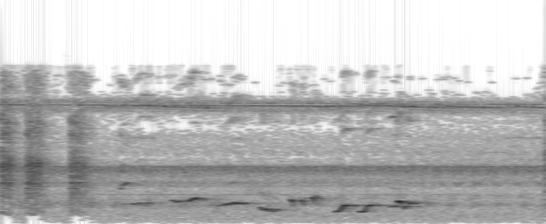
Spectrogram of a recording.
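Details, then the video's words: White-rumped shama from Sumatra singing vigorously in natural surroundings: clear whistled notes, some rising and some falling, strung into a lively phrase, over a steady high insect drone with a few short rushing bursts. "murai batu sumatra. _suara asli alam gacor"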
